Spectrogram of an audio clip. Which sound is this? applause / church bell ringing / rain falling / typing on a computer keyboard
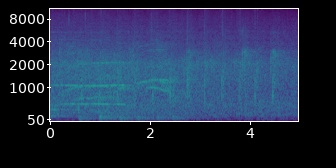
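applause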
